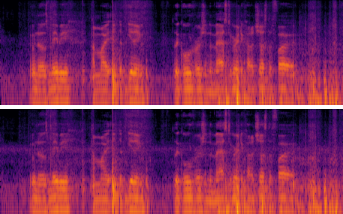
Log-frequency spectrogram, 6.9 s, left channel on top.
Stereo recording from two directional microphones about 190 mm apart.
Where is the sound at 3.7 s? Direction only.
15° left (ahead or behind).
